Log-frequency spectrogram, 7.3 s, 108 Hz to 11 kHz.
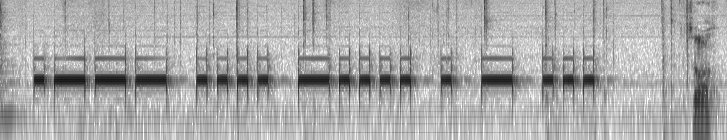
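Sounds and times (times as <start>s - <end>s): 
Morse code beeps spelling an amateur radio call sign: 0.3s - 6.0s.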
